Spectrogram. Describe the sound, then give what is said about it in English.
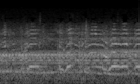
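A penguin's harsh, honking call runs continuously at steady loudness, with layered, wavering brays from several birds overlapping. “Penguin.”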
